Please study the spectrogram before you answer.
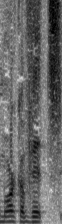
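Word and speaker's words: Markievicz: So, and I thought of that because we were talking about Lisa Dell, the ancestral home of Constance, and I think she pronounced her name Markovitz, even though it's spelled with a W.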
